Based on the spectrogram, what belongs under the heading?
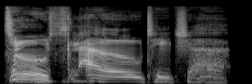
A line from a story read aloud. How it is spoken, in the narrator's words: the grating snarl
